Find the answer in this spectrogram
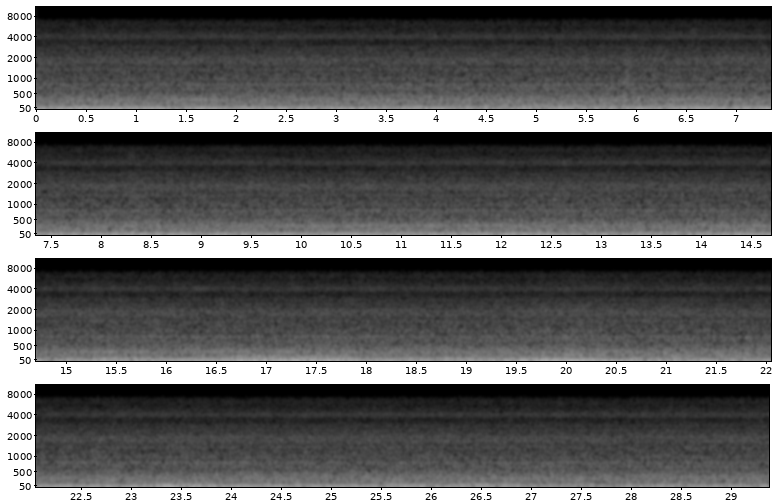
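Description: Steady low rumble of a double-decker passenger train carriage running along the line, heard from inside the carriage, swelling slightly a couple of times past the middle.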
